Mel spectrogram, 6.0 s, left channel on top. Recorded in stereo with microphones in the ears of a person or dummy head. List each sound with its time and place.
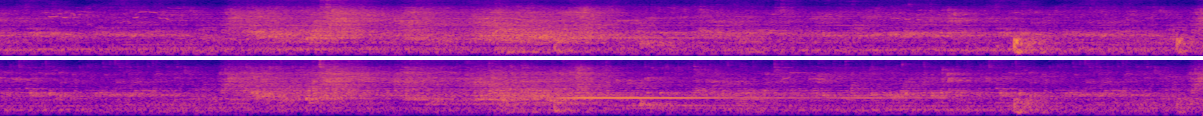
0.0 s running water: 35° right (ahead or behind), 1.2 m
2.8 s a guitar: 70° right (ahead or behind), 0.7 m
5.0 s footsteps: 65° left (ahead or behind), 3.5 m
